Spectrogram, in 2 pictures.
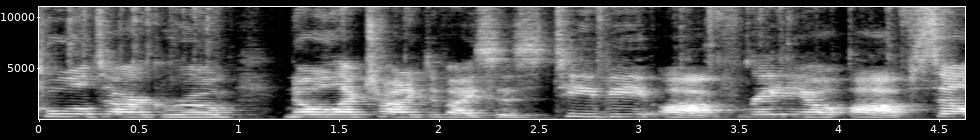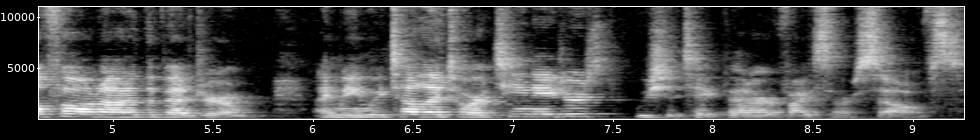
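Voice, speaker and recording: A woman speaks with a fairly high pitch and ordinary pitch variation over noticeable background noise. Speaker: physician. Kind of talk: podcast discussion. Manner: fast.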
